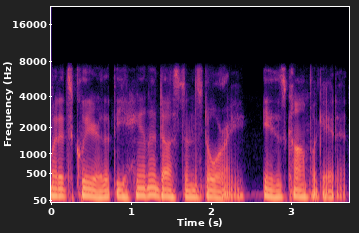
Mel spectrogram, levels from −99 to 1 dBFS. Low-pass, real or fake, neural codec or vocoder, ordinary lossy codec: 7.2 kHz; fake; vocoder, 44.1 kHz, 80 mel bands, Vocos; Opus, 32 kbps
